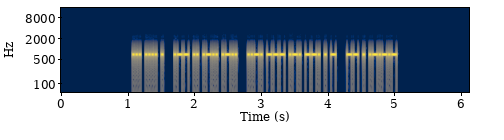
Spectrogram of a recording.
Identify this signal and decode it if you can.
Morse code, heard as a keyed tone, about 50 wpm, 700 Hz. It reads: SHE WILL FORGET ME.
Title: Sentences from Top 1200 Words 50wpm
